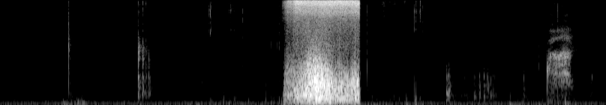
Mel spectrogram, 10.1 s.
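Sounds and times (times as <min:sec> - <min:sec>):
spray deodorant being sprayed: 0:04.7 - 0:06.0.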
